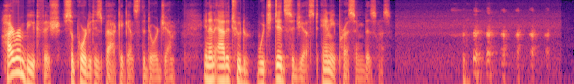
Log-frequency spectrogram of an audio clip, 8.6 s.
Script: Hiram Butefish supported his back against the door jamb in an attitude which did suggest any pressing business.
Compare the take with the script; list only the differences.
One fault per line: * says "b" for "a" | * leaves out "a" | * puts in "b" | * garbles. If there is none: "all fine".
all fine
